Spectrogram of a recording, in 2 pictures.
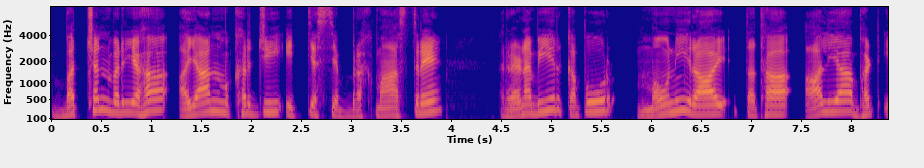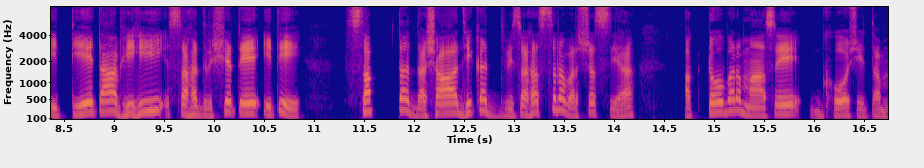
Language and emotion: Sanskrit, neutral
